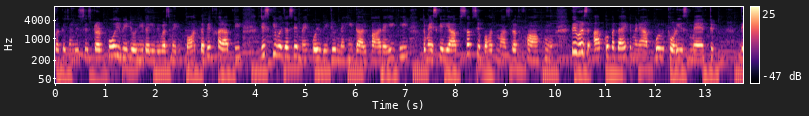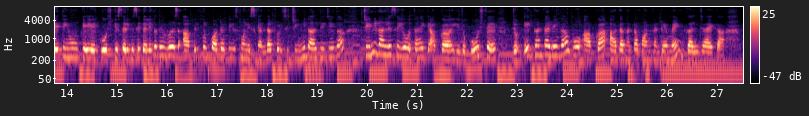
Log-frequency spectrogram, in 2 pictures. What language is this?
Hindi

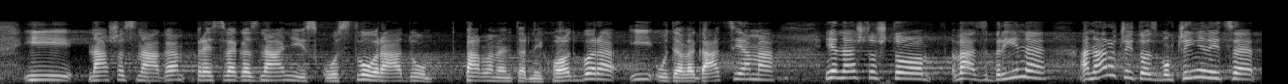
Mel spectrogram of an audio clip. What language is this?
Serbian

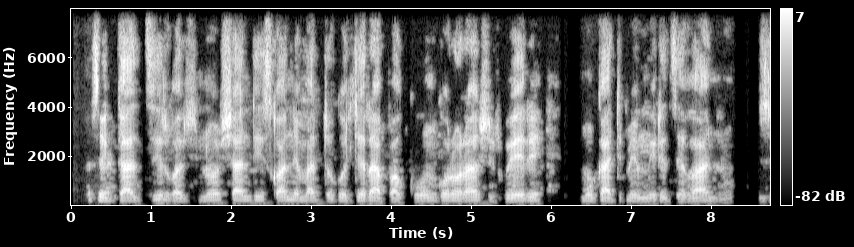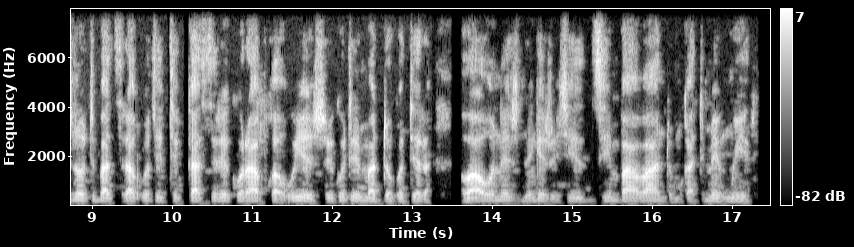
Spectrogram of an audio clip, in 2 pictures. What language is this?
Ndau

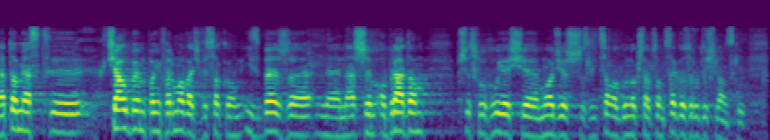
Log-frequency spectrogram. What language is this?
Polish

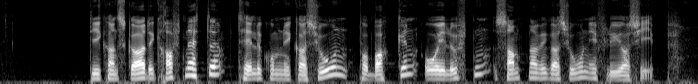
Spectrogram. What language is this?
Norwegian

